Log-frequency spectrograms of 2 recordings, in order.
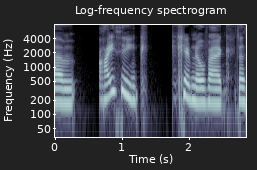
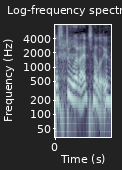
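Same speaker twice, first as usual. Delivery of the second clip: put-on old film leading man, played goofy. Quoting a line from Vertigo: James Stewart impression. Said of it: "my impersonation of James Stewart in Vertigo".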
